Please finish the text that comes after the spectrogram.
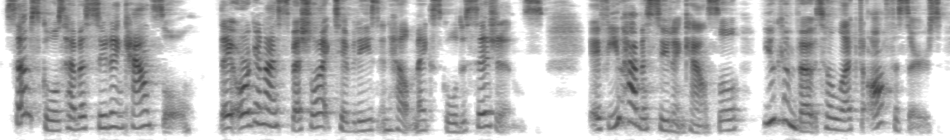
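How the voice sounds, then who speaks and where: In a read-aloud lesson for kids, a woman with a fairly high, very animated voice takes on the role of an elementary teacher. She phrases everything clearly and walks her young listeners through each step at a moderate pace.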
